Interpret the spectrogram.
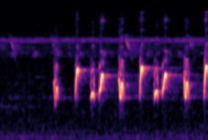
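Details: Orange-headed thrush song used for luring wild birds and training young birds: after a brief quiet start, crisp chirps come in quick succession, dipping and rising, over a faint constant high whine.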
